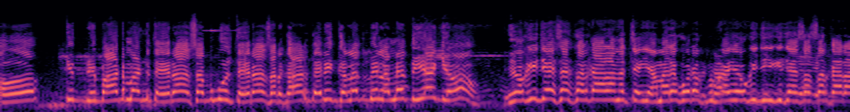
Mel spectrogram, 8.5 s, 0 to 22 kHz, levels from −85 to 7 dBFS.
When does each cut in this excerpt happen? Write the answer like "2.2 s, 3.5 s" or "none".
4.9 s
